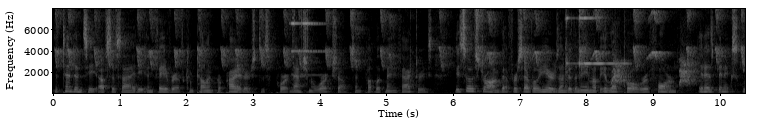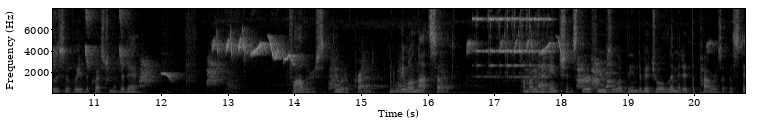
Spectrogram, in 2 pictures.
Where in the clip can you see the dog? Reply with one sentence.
You can hear the dog from 8.3 to 16.7 s and from 17.6 to 18.8 s.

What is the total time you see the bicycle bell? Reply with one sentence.
You can hear the bicycle bell for 3 seconds altogether.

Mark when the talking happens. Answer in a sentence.
You can hear the talking from 0.0 to 11.8 s and from 13.9 to 20.7 s.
